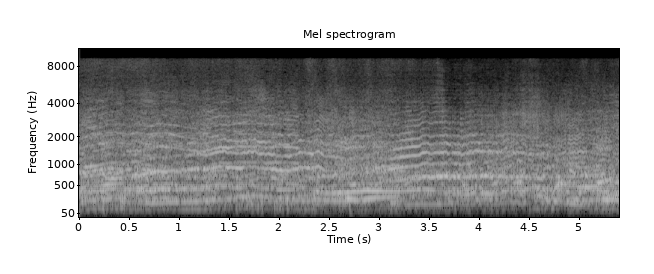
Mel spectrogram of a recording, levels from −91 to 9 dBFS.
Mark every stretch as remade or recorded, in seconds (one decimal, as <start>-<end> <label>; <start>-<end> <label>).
0.0-3.6 recorded; 3.6-4.9 remade; 4.9-5.4 recorded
